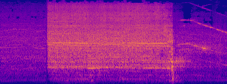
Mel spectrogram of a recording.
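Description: A chainsaw cuts through a wooden log.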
